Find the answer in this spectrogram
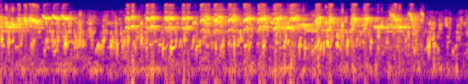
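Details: Orange-headed thrush song played as therapy to prompt silent caged birds to sing: dense, rapid, varied whistled and chattering phrases, mostly high-pitched, with sharp rising and falling notes packed closely together and few pauses.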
